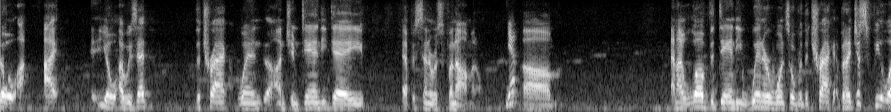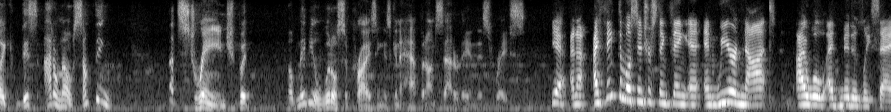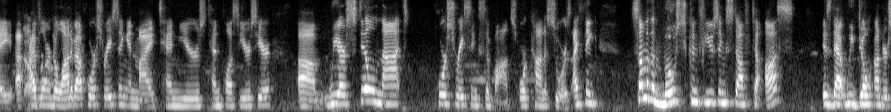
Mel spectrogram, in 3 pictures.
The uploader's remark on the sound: LIVE From Minogue's Beverage Center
